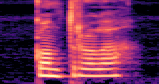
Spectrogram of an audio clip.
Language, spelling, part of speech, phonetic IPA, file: Czech, kontrola, noun, [ˈkontrola], Cs-kontrola.ogg
- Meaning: 1. inspection (the act of examining something, often closely) 2. feature (in orienteering)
